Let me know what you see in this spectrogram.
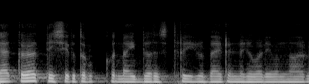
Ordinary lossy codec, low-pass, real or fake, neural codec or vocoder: none; none; fake; codec, 16 kHz, 0.5 kbps, FunCodec, trained on Chinese and English, 25 frames a second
